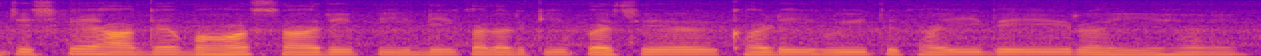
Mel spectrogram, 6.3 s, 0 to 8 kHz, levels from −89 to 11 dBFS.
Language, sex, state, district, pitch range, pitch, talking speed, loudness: Hindi, male, Uttar Pradesh, Lalitpur, 115-120 Hz, 120 Hz, 135 wpm, -20 LUFS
